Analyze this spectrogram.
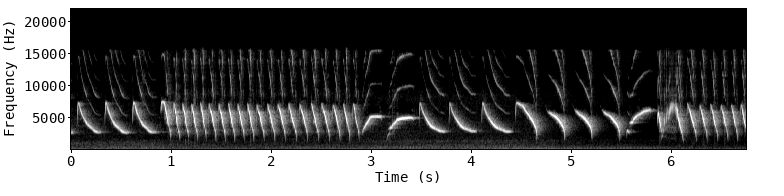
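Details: Canary singing: a few falling whistles lead into a long rapid rolling trill lasting about two seconds, followed by varied slurred, swooping whistled notes.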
